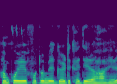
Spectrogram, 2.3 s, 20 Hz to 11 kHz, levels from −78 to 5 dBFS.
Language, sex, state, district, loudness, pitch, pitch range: Hindi, female, Arunachal Pradesh, Longding, -12 LUFS, 230 Hz, 220-245 Hz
